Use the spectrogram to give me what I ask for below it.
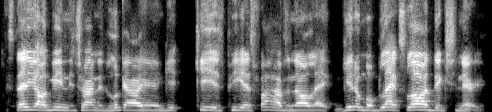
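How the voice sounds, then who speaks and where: Male channel host, somewhat high voice, profane preachy monologue, emphatic, chuckles between points. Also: a bit bright. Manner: drawn-out, stressed words. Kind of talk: spiritual monologue to viewers.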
